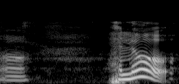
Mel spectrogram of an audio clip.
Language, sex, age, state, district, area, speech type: Assamese, female, 30-45, Assam, Jorhat, urban, spontaneous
